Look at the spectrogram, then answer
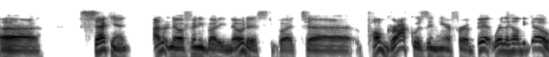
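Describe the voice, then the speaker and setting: Against a quiet background, a man speaks loudly at a medium pitch with very wide pitch swings, the sound dry and close with no echo. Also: moderate pace. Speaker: meetup co-organizer. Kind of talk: casual chat. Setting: video call.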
